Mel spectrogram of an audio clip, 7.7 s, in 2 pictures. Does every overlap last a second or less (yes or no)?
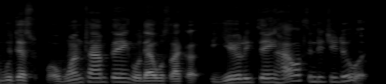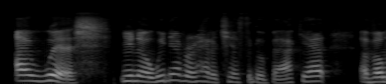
yes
